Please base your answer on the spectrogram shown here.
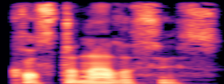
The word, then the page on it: cost analysis: British English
